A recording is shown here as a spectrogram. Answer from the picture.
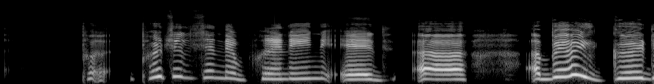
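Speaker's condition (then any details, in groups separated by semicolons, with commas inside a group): Cerebral palsy; from birth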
